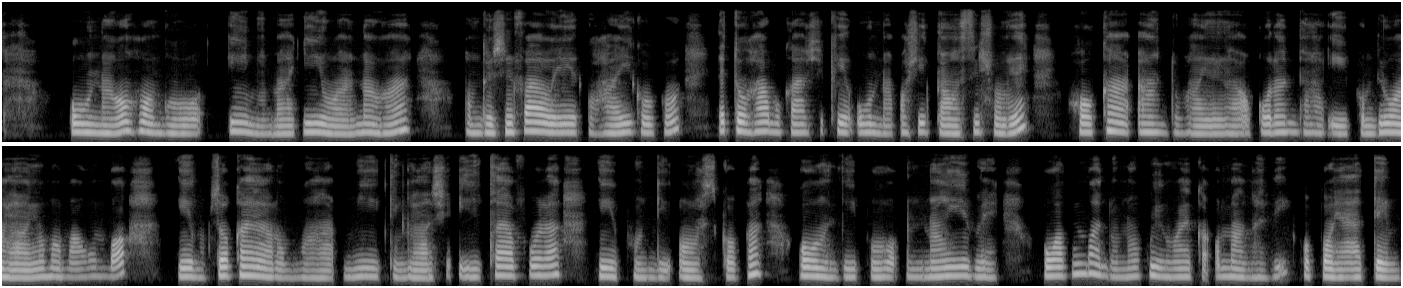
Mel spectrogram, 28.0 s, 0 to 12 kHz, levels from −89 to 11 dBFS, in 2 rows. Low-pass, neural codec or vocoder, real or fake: 9.9 kHz; autoencoder, 22.05 kHz, a latent of 192 numbers a frame, VITS, trained on one speaker; fake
